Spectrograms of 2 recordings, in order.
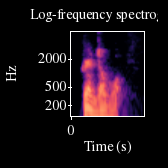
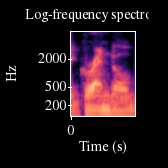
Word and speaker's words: Grindelwald: Grindelwald. – I always say Grendel, but I always mistaken it with Beowulf.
